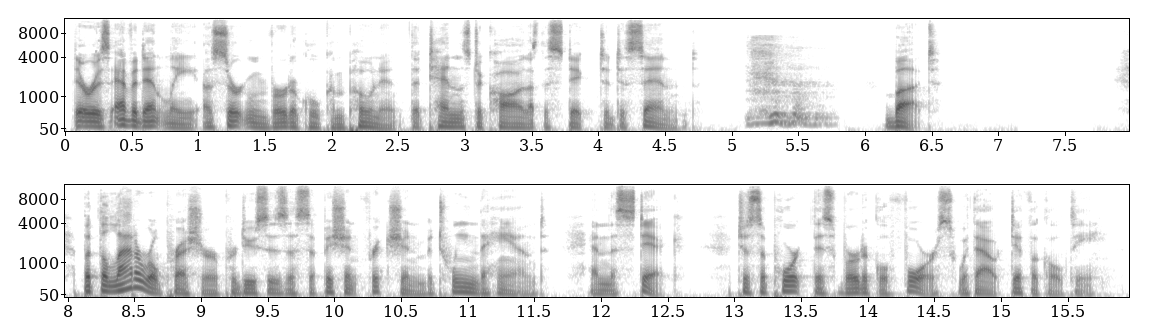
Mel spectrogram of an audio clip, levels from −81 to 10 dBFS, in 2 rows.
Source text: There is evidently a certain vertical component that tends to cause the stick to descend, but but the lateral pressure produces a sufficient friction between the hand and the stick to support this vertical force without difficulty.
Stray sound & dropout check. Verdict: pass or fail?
fail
